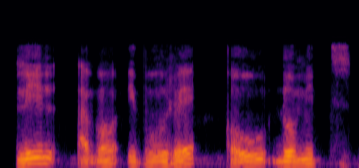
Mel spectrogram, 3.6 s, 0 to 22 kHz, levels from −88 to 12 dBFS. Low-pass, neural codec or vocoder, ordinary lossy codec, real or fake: 7.2 kHz; codec, 16 kHz, 4 kbps, FreqCodec, smaller model; none; fake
